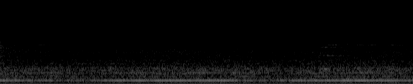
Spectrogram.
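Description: Quiet background with a faint, steady low hum and no hammer taps to be heard.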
